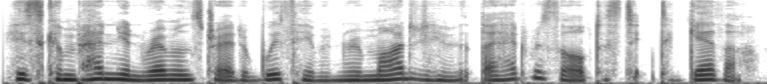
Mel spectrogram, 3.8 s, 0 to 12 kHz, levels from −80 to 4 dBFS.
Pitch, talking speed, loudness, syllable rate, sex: 185 Hz, 235 wpm, -17 LUFS, 7.0 syllables/s, female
